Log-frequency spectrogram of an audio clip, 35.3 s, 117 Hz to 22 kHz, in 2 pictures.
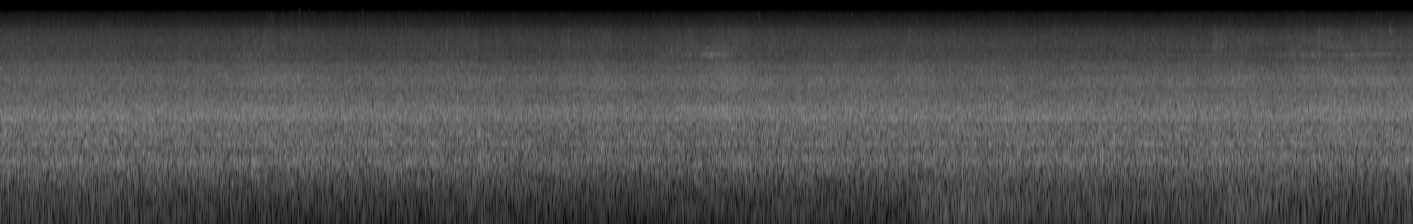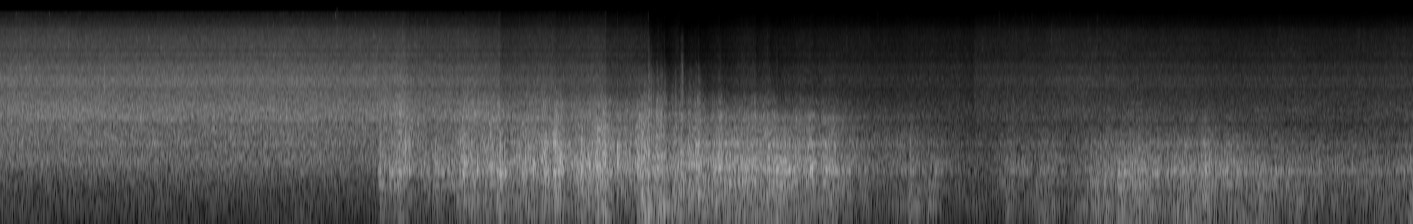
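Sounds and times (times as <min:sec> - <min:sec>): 
rain: 0:00.0 - 0:35.3
thunder: 0:22.3 - 0:35.3.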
